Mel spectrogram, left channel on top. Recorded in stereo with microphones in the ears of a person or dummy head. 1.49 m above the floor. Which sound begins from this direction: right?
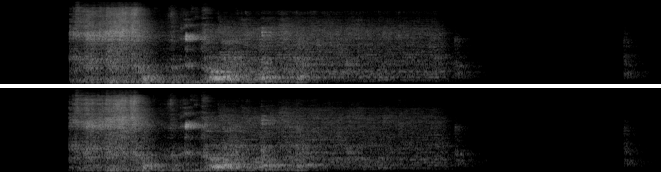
Chewing, at 0.7 s.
